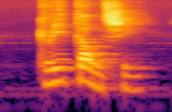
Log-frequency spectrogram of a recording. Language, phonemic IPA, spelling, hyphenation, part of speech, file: Dutch, /kʋiˈtɑn(t)si/, kwitantie, kwi‧tan‧tie, noun, Nl-kwitantie.ogg
- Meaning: receipt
